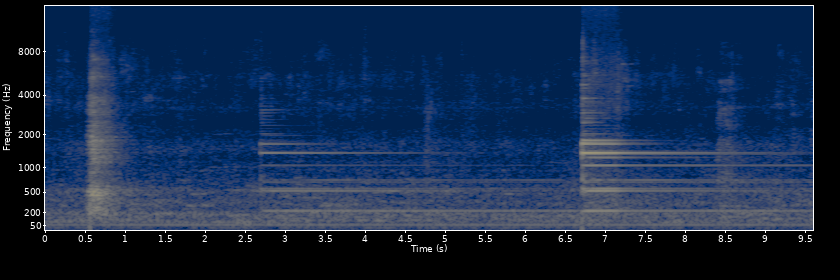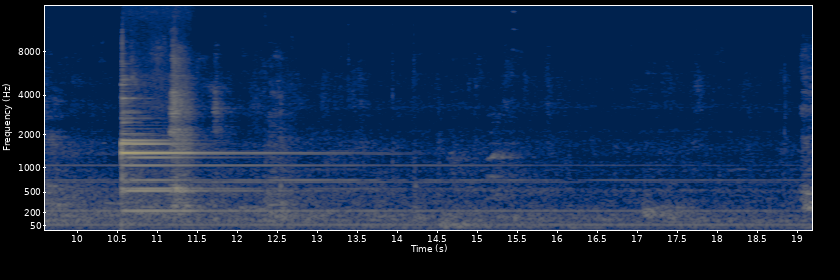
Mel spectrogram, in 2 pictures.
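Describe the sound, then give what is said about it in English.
A bell is struck three times at a slow, even pace to call a group back together after a quiet period, each clear ringing tone lingering and fading before the next, with faint breathing in the otherwise quiet surroundings. “I will call us back together by ringing a bell.”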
